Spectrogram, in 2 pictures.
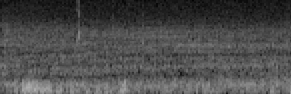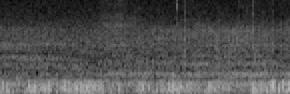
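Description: A diesel-electric locomotive rumbles in the distance, labouring up a grade with a heavy freight train.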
